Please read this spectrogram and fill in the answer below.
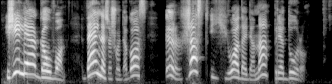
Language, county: Lithuanian, Vilnius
